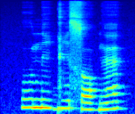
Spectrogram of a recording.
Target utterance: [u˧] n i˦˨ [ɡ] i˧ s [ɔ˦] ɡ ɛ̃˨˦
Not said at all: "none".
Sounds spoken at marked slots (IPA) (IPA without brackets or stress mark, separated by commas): u˦, ɡ, ɔ˨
